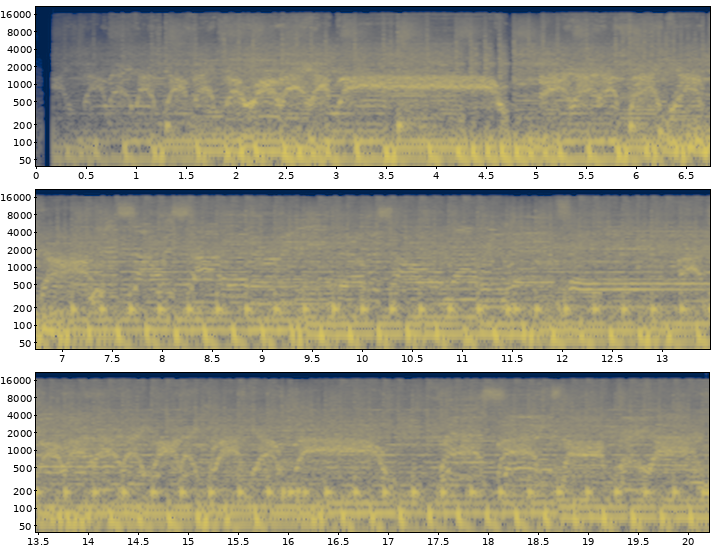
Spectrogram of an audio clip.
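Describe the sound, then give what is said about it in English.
A loud heavy metal track plays throughout, with harsh screamed vocals over dense distorted guitars and driving drums, the full band sound continuous and powerful from start to finish. “I liked every part of the album that didn't have this guy's unclean vocals in it. Too rough.”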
